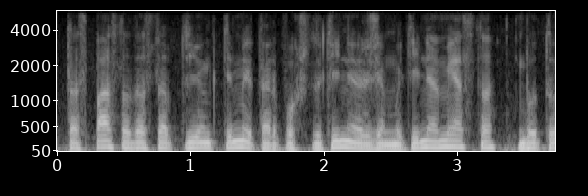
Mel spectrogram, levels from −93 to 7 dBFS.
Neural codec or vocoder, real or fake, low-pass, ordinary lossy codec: none; real; 5.4 kHz; Opus, 24 kbps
